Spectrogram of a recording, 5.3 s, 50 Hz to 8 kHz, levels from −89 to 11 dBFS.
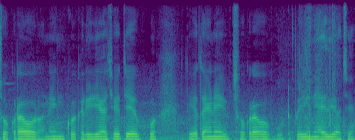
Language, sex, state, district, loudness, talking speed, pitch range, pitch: Gujarati, male, Gujarat, Gandhinagar, -18 LUFS, 155 wpm, 130-135 Hz, 135 Hz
